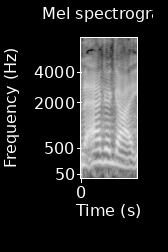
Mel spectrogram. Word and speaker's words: Agagite: We know that Haman is an, I don't know how to say that, y'all, so we're going to, thank you, an Agagite. You got that? We're going to put an extra syllable in there.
